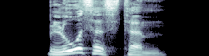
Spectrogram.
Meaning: strong dative masculine/neuter singular superlative degree of bloß
- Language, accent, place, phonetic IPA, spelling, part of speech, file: German, Germany, Berlin, [ˈbloːsəstəm], bloßestem, adjective, De-bloßestem.ogg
